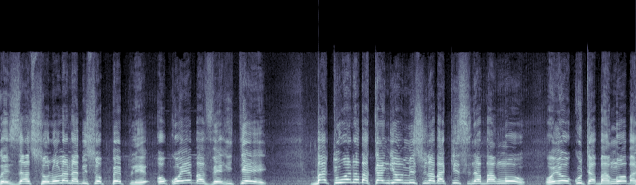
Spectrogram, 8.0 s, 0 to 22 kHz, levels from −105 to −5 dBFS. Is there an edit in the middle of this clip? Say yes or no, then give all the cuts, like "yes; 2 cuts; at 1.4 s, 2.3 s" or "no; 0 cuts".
no; 0 cuts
